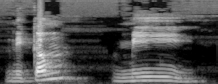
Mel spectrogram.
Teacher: یہاں میم پر تشدید ہے، اس لیے میم کو 2 بار پڑھیں گے، جیسے نکم می۔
